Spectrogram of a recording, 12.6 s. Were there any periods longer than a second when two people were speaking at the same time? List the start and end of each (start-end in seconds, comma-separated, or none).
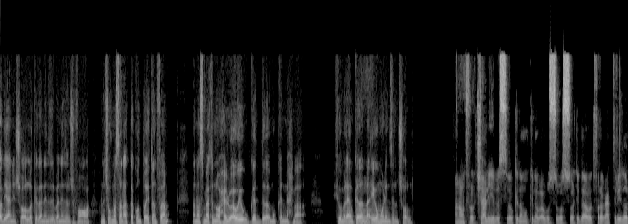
none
